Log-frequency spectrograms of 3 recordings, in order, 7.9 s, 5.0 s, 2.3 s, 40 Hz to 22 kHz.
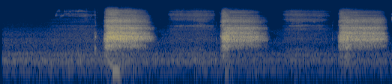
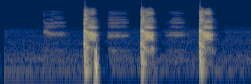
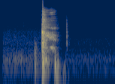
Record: {
  "exhalation_length": "7.9 s",
  "exhalation_amplitude": 26968,
  "exhalation_signal_mean_std_ratio": 0.47,
  "three_cough_length": "5.0 s",
  "three_cough_amplitude": 32766,
  "three_cough_signal_mean_std_ratio": 0.34,
  "cough_length": "2.3 s",
  "cough_amplitude": 32768,
  "cough_signal_mean_std_ratio": 0.21,
  "survey_phase": "beta (2021-08-13 to 2022-03-07)",
  "age": "18-44",
  "gender": "Female",
  "wearing_mask": "No",
  "symptom_headache": true,
  "smoker_status": "Ex-smoker",
  "respiratory_condition_asthma": false,
  "respiratory_condition_other": false,
  "recruitment_source": "REACT",
  "submission_delay": "2 days",
  "covid_test_result": "Negative",
  "covid_test_method": "RT-qPCR",
  "influenza_a_test_result": "Negative",
  "influenza_b_test_result": "Negative"
}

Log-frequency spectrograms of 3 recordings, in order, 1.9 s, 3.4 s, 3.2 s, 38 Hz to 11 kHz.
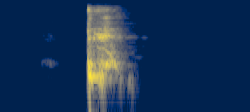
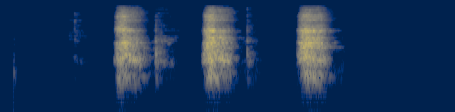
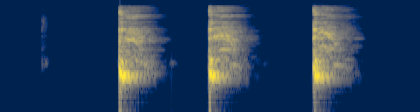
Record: {
  "cough_length": "1.9 s",
  "cough_amplitude": 28673,
  "cough_signal_mean_std_ratio": 0.27,
  "exhalation_length": "3.4 s",
  "exhalation_amplitude": 13660,
  "exhalation_signal_mean_std_ratio": 0.32,
  "three_cough_length": "3.2 s",
  "three_cough_amplitude": 32767,
  "three_cough_signal_mean_std_ratio": 0.3,
  "survey_phase": "beta (2021-08-13 to 2022-03-07)",
  "age": "18-44",
  "gender": "Male",
  "wearing_mask": "No",
  "symptom_runny_or_blocked_nose": true,
  "symptom_headache": true,
  "symptom_onset": "12 days",
  "smoker_status": "Ex-smoker",
  "respiratory_condition_asthma": false,
  "respiratory_condition_other": false,
  "recruitment_source": "REACT",
  "submission_delay": "1 day",
  "covid_test_result": "Negative",
  "covid_test_method": "RT-qPCR"
}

